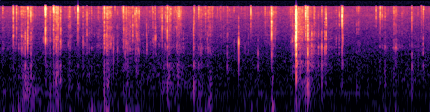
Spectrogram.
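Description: A metal utility blade cuts and scrapes through a solid green soap bar held in the palm, breaking grid cubes off. Crisp, dry crackling and sharp snapping clicks sound in quick bursts, with a light scraping hiss between cuts and a loud crunching snap near the end.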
